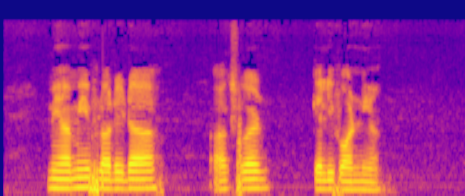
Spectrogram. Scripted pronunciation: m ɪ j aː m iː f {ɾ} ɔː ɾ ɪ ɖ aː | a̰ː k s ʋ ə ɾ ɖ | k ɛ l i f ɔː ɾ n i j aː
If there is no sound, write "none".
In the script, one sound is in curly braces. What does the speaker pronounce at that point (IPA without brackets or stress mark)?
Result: l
